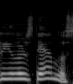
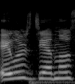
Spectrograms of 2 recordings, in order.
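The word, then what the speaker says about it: Ehlers-Danlos: have aer's danow syndrome Casey's pronouncing it wrong every time he it up but that's okay it's um aer's danow syndrome you can just call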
